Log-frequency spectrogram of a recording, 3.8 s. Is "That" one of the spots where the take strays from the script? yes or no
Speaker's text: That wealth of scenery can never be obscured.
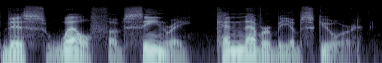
yes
